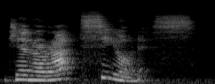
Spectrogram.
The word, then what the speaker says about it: generationes: Like the T in generationes is pronounced like a TS or like Mozart. Generationes.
